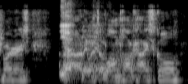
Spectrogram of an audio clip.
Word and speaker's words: Lompoc: yeah they went to lompoc high school i've also heard it pronounced along poke i think it's on poke high school and they skipped for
